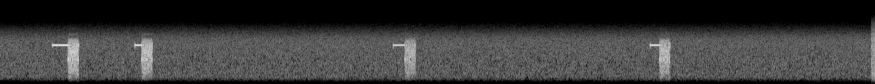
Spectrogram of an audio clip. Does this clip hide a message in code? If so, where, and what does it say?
Yes: ACARS aircraft data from 0.5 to 6.7 s, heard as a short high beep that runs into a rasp, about 2400 baud, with radio hiss and a squelch burst at the end.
